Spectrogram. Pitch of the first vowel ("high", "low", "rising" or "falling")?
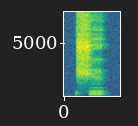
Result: high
